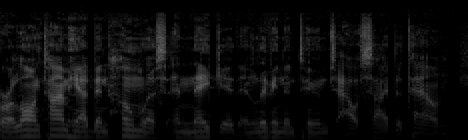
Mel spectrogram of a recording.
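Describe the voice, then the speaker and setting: Heard on a very clean recording with a silent background, a man has an ordinary speaking voice. He speaks at medium pitch and a moderate pace with ordinary pitch variation. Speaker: scripture reader. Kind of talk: reading aloud.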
